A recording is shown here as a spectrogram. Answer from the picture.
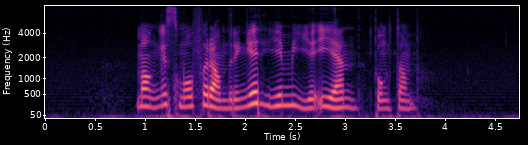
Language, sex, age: Norwegian, female, 33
